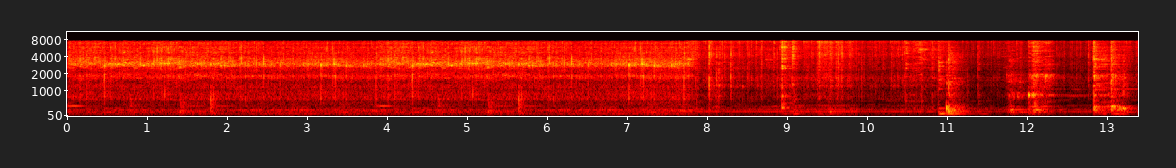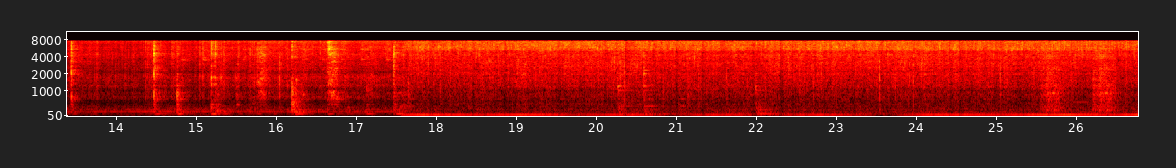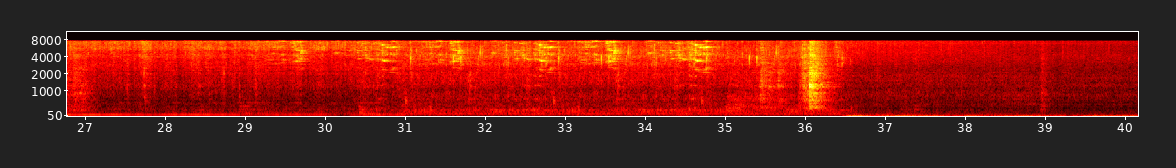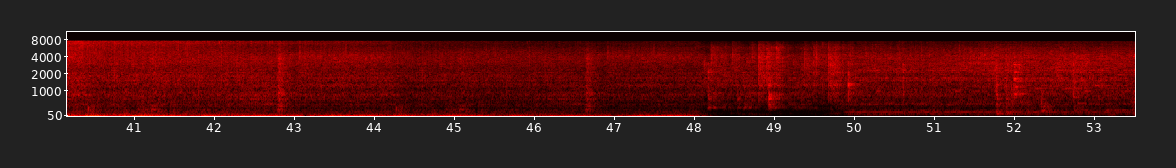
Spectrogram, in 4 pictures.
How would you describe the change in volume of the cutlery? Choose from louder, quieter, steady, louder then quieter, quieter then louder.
louder.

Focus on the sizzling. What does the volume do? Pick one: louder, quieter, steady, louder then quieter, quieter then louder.
quieter.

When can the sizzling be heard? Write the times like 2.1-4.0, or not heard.
0.0-53.4.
